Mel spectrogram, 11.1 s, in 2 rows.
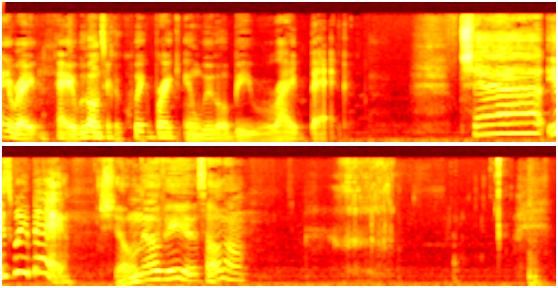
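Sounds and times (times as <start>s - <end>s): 
speech: 0.0s - 3.5s, 4.2s - 8.1s
slurping sip of water from a bottle: 8.6s - 10.7s.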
